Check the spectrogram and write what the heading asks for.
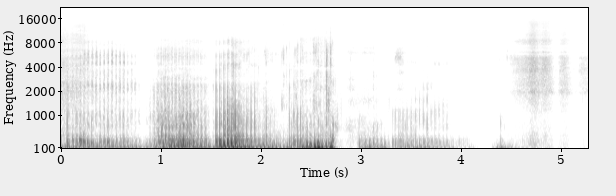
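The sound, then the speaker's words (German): A male cat purrs loudly, in several rumbling bursts that rise and fall with its breathing, then softer and fading toward the end with short pauses between. “Möchte dein Kater etwa auch was zu der Folge sagen?”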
